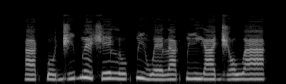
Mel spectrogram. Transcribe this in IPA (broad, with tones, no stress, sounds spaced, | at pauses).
a˨ k͡p o˨ d͡ʒ i˨˦ b ɛ̃˦˨ ʃ e˨˦ l o˦ k͡p ĩ˦˨ w ɛ˨ l a˧ k͡p ĩ˧ j a˧ d͡ʒ ɔ˧ w a˦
